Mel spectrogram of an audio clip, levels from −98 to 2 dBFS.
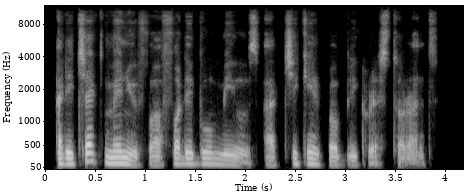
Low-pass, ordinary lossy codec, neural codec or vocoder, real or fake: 10.8 kHz; Opus, 32 kbps; none; real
